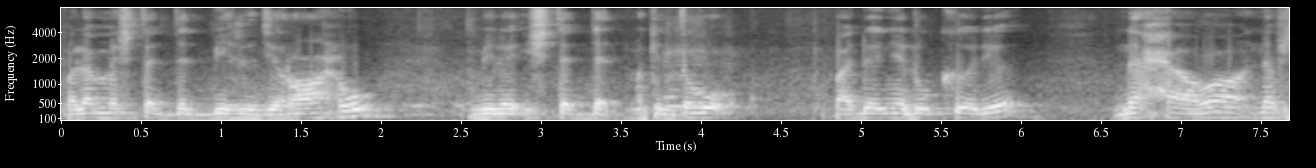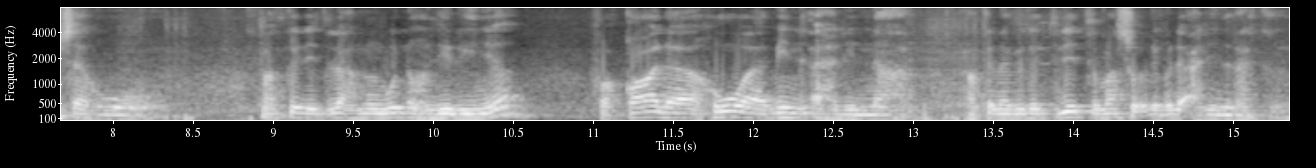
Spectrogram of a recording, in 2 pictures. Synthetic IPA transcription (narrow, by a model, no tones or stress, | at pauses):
falamːaʃt̪ad̪ːat̪̚bɪɦald͡ʒiɾaħu | bilaʔɪʃt̪ad̪ːat̪̚makɪnt̪əɣʊʔ | padaɲalukʰadiə | naħaɾˤɑnafsaɦu | mʔakadiət̪əlahmə̃mbunʊhdiɾiɲa | faqɑːlahuwamɪnʔaɦlinːarmakanabikat̪udiət̪ərmasʊʔ̚daɾipadaʔa̰ɦlinəɾakʰa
